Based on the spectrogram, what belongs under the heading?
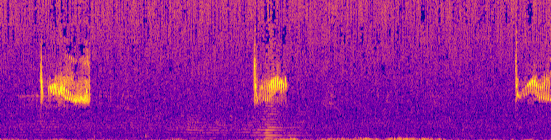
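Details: Rock wren (Salpinctes obsoletus) gives three high, buzzy calls, each a sharp tick running into a dry trill, spaced about three seconds apart over low wind rumble.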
